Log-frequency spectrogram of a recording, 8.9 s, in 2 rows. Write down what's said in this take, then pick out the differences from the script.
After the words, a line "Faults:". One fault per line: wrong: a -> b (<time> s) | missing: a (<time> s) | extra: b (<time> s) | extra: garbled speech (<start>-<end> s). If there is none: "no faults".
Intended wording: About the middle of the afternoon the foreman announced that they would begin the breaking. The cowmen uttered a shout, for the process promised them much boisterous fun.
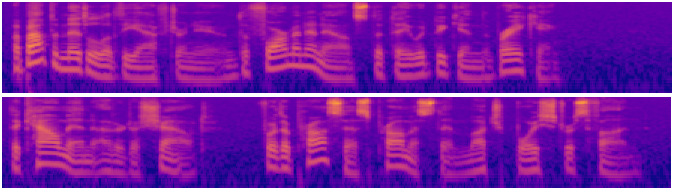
About the middle of the afternoon the foreman announced that they would begin the breaking. The cowmen uttered a shout, for the process promised them much boisterous fun.
Faults:
no faults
